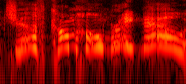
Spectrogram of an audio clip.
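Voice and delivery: high, strained, drawn-out mock wail; slow high-pitched impression of a crying mother; imitated sobbing mother. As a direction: imitate a tearful mom pleading slowly. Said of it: "sobbing tears".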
